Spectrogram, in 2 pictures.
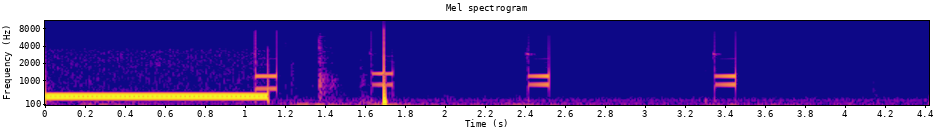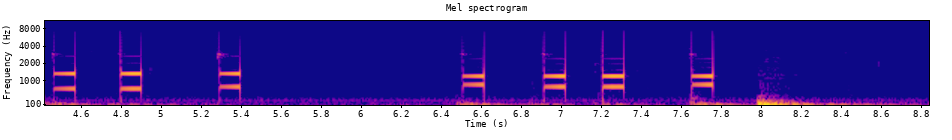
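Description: A telephone call being dialed: a steady dial tone stops, then a series of short keypad tones follows in uneven bursts, some quick pairs and some spaced apart, clear and alone.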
